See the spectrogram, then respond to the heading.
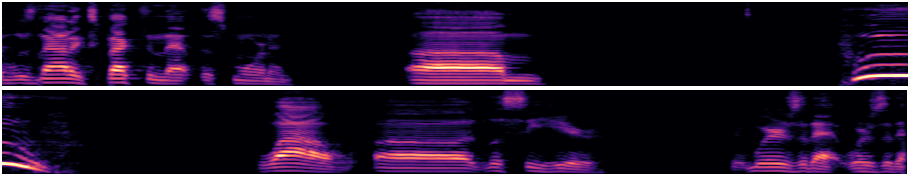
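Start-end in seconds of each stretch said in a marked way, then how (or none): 4.2-4.8 high, loud blown-out whew; a sharp, high whoop of relief; excited whew. Real, not acted. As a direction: exhale big, overwhelmed with joy. Overwhelmed by the big donation.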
